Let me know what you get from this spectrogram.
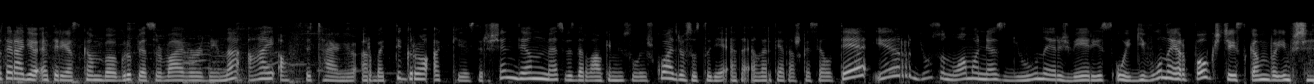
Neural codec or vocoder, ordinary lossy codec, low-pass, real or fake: none; Opus, 32 kbps; 7.2 kHz; real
